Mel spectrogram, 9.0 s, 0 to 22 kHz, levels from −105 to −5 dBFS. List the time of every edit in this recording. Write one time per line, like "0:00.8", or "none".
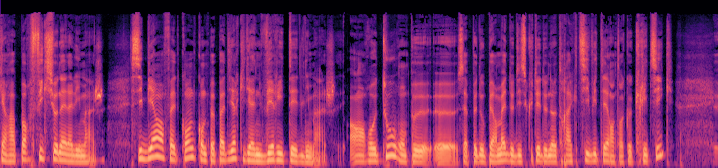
none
